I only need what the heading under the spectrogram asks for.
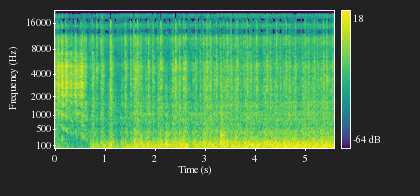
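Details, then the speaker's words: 1980 Chevy K30 squarebody with SBC 350 V8, carbureted, choke not hooked up, after new relocated starter solenoid: cold engine catches and runs lumpy, revs surging and sagging as choke is worked by hand. "Got manual choke action. Manual choke."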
